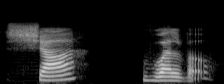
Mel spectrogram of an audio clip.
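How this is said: The first word starts with a 'sh' sound. "with my Castellano accent, I would say sha"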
